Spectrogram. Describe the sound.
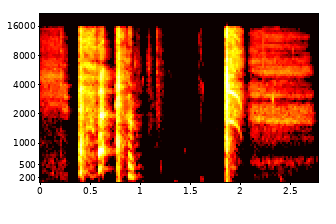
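Coughing after accidentally inhaling a bit of potato: a rapid burst of several harsh coughs, a pause, one more sharp cough, then a short hoarse throat-clearing sound.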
